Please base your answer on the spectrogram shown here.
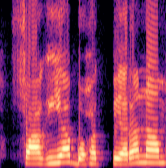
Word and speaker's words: Faghiya: अगला नाम है दोस्तों फागिया। फागिया यहाँ पे है की आवाज निकलती है दोस्तों। फागिया बहुत प्यारा नाम है।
